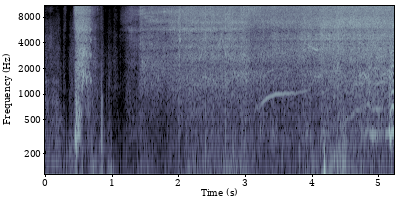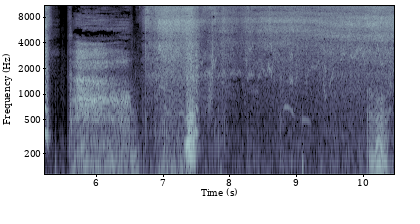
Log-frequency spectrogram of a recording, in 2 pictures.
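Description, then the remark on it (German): Loud bursts of hissing air as a balloon is pumped up come in several long blasts separated by short pauses, with faint squeaky sounds in between. “Bring dir mal zum Platzen. Mein Lieber.”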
